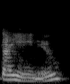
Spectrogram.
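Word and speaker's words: Dayenu: It's pronounced Dayanu, and Dayanu is a new Jewish organization.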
